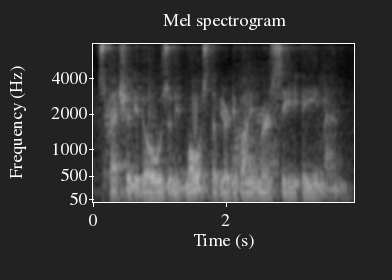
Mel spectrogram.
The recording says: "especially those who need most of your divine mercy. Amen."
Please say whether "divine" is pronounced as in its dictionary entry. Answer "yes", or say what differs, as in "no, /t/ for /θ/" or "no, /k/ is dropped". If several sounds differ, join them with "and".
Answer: yes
